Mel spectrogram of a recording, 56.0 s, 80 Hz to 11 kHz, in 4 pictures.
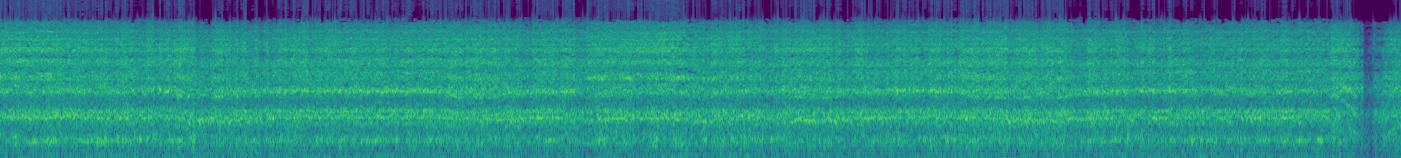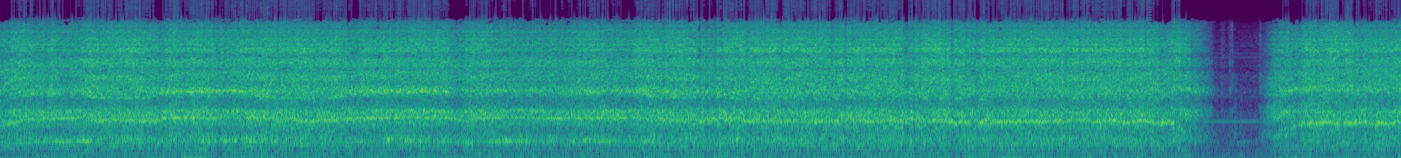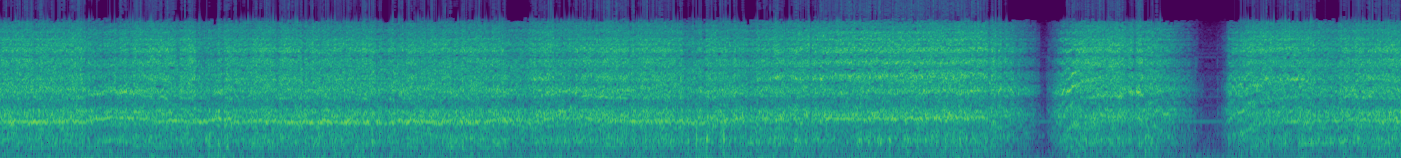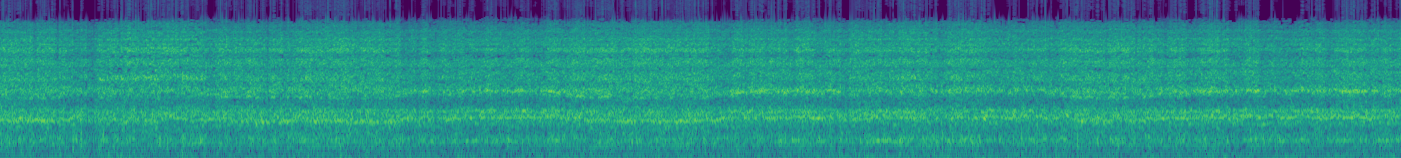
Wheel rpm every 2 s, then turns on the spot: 230, 230, 220, 220, 220, 220, 190, 200, 220, 230, 210, 200, 170, 110, 200, 200, 200, 210, 200, 110, 140, 210, 210, 230, 210, 230, 220, 230.
none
